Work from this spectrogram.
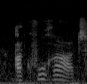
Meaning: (adjective) 1. meticulous 2. exact; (adverb) exactly
- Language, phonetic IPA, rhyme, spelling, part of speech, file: German, [akuˈʁaːt], -aːt, akkurat, adjective, De-akkurat.ogg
